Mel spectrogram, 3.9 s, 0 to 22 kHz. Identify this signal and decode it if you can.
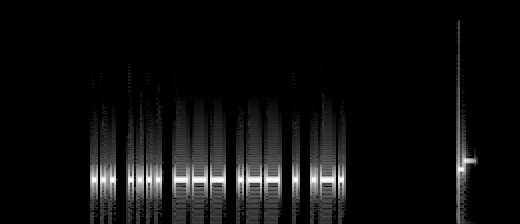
Morse code, heard as a keyed tone, about 36 wpm, 700 Hz. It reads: SHOWER
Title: Sentences from Top 1600 Words - New Word Drill - 35wpm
